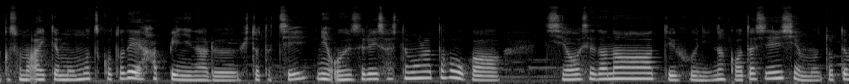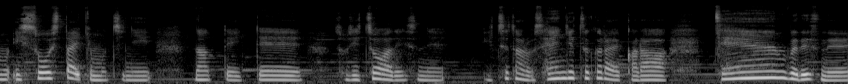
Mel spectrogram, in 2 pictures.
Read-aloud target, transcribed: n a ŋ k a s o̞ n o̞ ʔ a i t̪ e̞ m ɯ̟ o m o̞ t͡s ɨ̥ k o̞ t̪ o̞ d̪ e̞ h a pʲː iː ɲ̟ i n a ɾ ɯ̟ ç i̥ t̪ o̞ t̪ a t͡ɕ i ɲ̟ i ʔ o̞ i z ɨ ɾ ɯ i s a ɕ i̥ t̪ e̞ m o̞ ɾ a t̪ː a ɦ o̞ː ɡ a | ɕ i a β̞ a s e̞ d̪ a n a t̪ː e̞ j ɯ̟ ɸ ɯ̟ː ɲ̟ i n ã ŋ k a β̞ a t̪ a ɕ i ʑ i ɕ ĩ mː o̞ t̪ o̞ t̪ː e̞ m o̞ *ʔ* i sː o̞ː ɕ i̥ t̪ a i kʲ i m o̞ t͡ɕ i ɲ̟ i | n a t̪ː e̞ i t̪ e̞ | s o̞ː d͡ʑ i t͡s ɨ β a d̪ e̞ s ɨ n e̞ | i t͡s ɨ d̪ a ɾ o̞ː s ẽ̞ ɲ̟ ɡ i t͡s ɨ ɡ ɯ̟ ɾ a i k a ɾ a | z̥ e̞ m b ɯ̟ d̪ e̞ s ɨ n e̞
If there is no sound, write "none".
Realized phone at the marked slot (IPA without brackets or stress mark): ʔ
